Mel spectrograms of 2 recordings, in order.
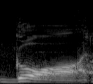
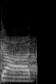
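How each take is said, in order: First: The word is said heavily, drawn out, dramatically. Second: The word is said lightly and casually. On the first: It is the name used in real trouble. The speaker calls it right. "you use the anointed pronunciation" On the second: It is the everyday cutesy name. The speaker calls it wrong. "It ain't God"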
